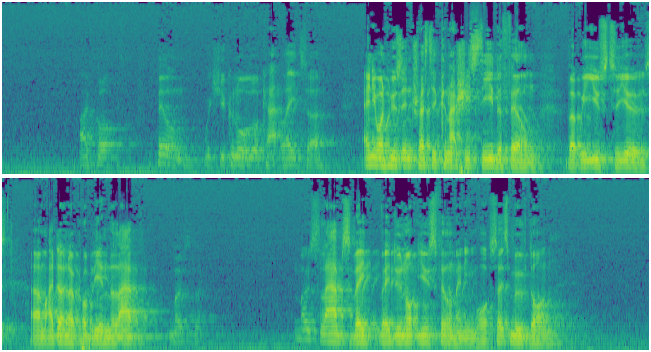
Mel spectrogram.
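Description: A man speaks calmly into a microphone, heard through loudspeakers in a large echoing hall.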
